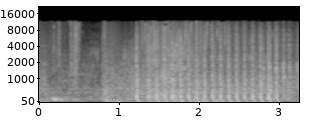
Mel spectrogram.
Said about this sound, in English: Got some good gun noises, some good gun looks.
